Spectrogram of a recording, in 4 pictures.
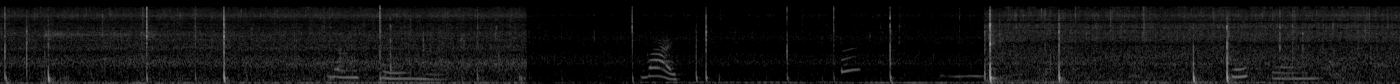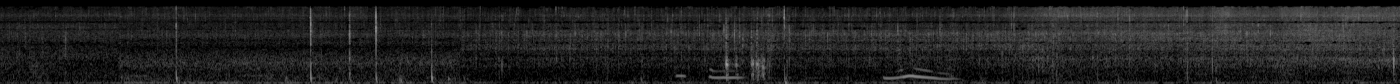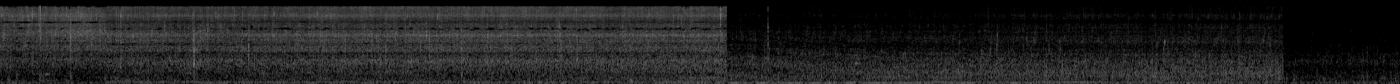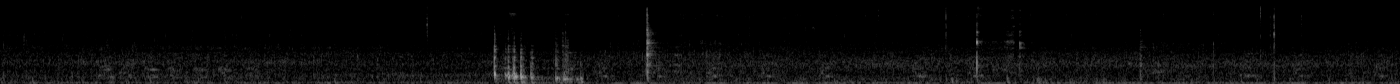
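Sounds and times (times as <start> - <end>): food sizzling in a pan: 0.0 - 40.9.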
